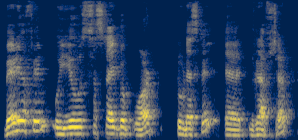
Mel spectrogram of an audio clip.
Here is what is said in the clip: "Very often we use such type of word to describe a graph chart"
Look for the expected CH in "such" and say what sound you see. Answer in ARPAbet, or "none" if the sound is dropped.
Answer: S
